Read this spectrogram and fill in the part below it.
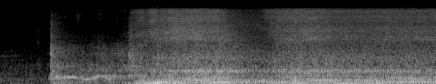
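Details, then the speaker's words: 1932 Nash 990 Series straight-eight after tune-up with new points, not yet warmed up: starter crank, then fires and settles into an even, steady run with a clean rev; running much smoother than before. "i think it's running a lot smoother than it was oh yeah new points"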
